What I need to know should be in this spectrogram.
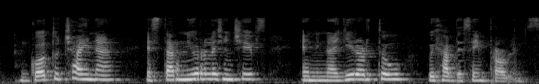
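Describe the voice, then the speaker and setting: A woman speaks with a non-native accent. Her fairly high voice has a dark, mellow tone. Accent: non-native English speaker. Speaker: clinical psychologist. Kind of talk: self-help talk. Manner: conversational, frequent 'yeah?' tags.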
